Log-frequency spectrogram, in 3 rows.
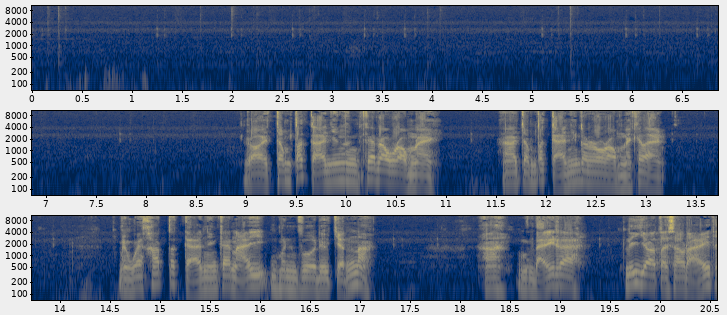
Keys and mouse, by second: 1.6 click, 1.9 g, 3.0 click, 3.4 shift+click, 3.8 s, 6.3 click, 8.7 click, 9.5 shift+click, 10.9 click, 12.9 shift+click, 13.6 shift+click, 15.5 shift+click, 17.0 shift+click, 17.4 shift+click, 17.8 shift+click, 18.4 shift+click, 19.0 shift+click, 19.5 shift+click, 20.2 shift+click.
